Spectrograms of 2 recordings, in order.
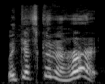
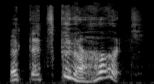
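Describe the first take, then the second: First: Higher wince. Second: Slow dread. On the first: Picturing the airbag hitting his face, higher rising wince. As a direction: repeat it higher, with hurt rising at the end. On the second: Imagining the airbag blowing up in his face, slow wince. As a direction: slowly draw out gonna with a rising wince. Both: Pretend. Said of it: "And I used to think".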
